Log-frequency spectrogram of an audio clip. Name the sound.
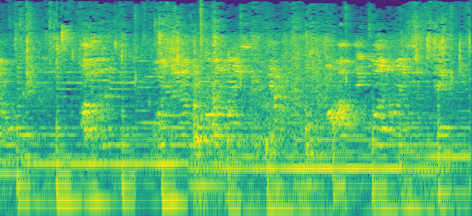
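water splashing while bathing a cat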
